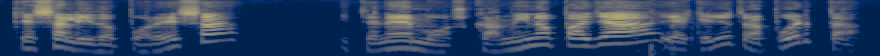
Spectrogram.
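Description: Excitable, foul-mouthed gamer man. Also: on the high side, fairly quick, distant mic. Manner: excitable, swears a lot, yelps at jump scares. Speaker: gaming streamer. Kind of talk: casual let's-play commentary.

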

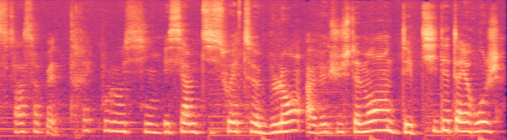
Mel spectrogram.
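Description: A woman's voice: on the high side, a little mellow. A young woman from France, vlogging casually and rambling as she thinks aloud with lots of fillers, at home. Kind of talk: casual chatty vlog. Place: home room. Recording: echoey room.

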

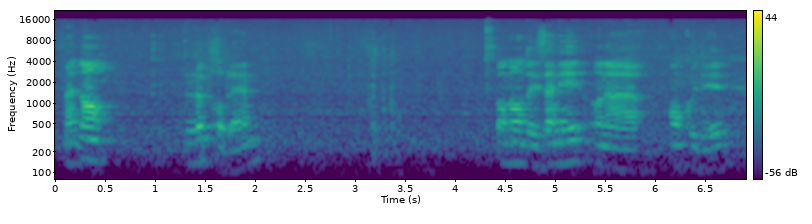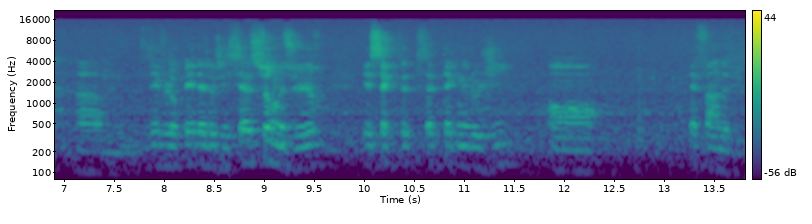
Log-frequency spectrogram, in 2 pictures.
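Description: This young conference speaker has a medium-pitched, mellow voice with a steady tone, and he takes things slowly with frequent pauses. French isn't his native tongue; his Belgian French accent comes through amid many fillers and restarts. Slight noise and hall echo reach the distant microphone.

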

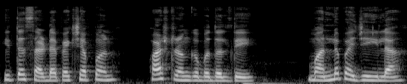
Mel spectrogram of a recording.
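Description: A woman's voice: medium pitch, normal speed, close to an everyday voice. A woman voicing a sly, sarcastic older woman in a serial recap, reading in a teasing way.

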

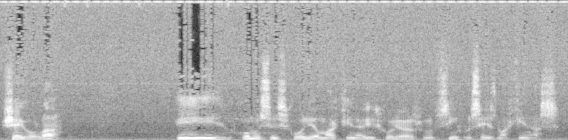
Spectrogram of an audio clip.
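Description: An older man from Yugoslavia tells stories in lively, broken Portuguese, a second language for him. His voice is gravelly, and his pitch swings widely as he acts out the other people in each story. A faint hiss of noise sits under the recording. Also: normal speed. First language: not Portuguese. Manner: animated storyteller acting out dialogue, broken Portuguese. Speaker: oral history interviewee. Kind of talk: oral history storytelling.

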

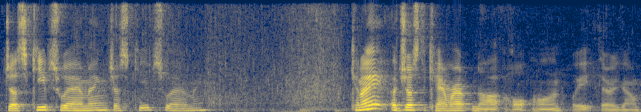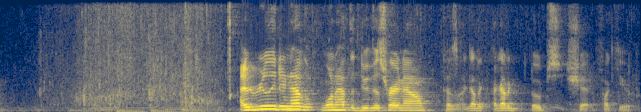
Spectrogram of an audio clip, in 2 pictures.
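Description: Man, casual gameplay commentator, slightly high voice, profane and mumbly. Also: sing-song, fairly quick, a bit bright, a little hiss or hum. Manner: profane, muttering to himself.

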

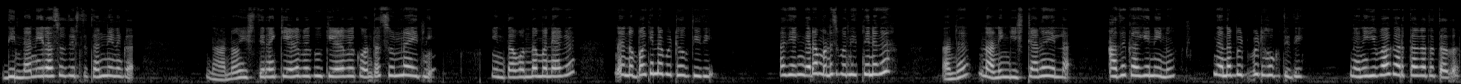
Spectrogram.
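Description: A young village wife in a cartoon serial, voiced very high and thin by a woman. She speaks with a North Karnataka Kannada accent, tearful and accusing. The sound is close and dry. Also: fast, pauses often, a little mellow, no echo.

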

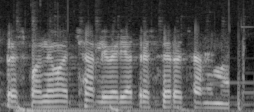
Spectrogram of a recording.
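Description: A man's voice: mid-range voice, level tone, fairly quick, soft background music. Man on a cockpit headset radio. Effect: pilot speaking over a cockpit headset radio. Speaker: airline pilot in a flight simulation. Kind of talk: clipped radio phraseology. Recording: muffled lo-fi radio transmission.

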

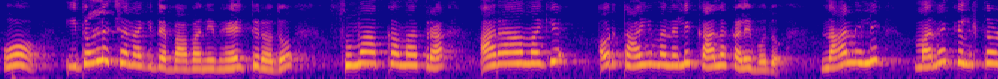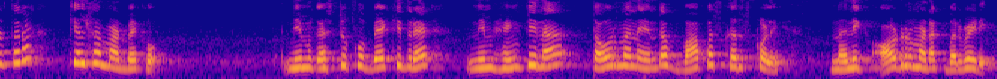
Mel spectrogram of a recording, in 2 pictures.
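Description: A woman's voice: very high-pitched, expressive, fast talker. A woman voicing an indignant young wife in a family cartoon who complains about doing all the housework. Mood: defiant. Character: sharp-tongued young wife, defiant. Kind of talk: cartoon voice acting.

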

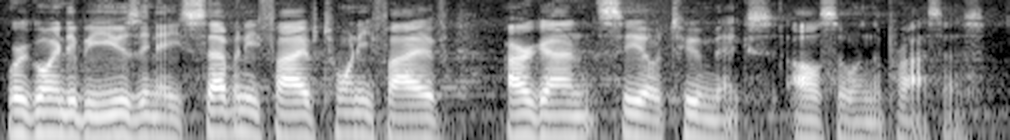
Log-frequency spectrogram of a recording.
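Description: A man's voice: medium pitch, fairly even intonation, brisk, vocal fry, a little mellow, in a large hall. A middle-aged man from Michigan, a fab shop owner giving a plain, practical welding lesson, often saying "actually". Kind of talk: instructional demonstration. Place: large indoor workshop.

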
